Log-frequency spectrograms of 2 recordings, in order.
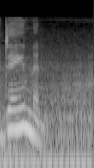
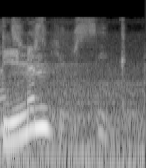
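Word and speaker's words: Daemon: suffering tormented by the Damon she longs to be free and perhaps when Rel they keep calling it a Damon but I'm pretty sure it's pronounced demon I can't believe I'm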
